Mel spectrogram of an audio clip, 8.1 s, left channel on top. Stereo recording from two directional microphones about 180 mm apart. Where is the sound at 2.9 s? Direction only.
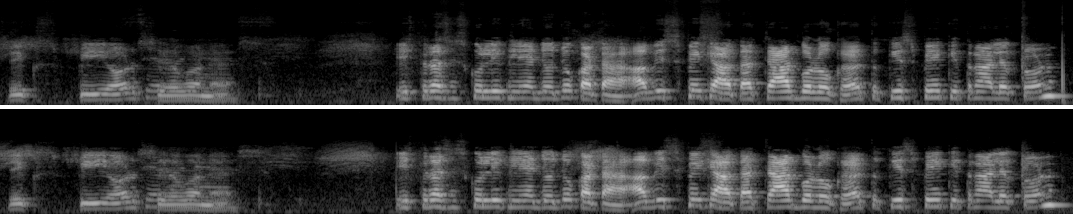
15° left (ahead or behind).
